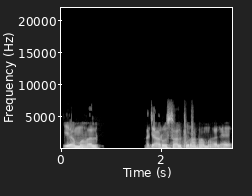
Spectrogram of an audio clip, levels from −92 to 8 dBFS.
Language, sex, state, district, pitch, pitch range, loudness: Hindi, male, Bihar, Lakhisarai, 125 Hz, 115-130 Hz, -14 LUFS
